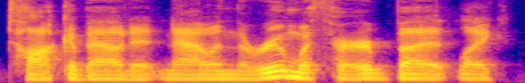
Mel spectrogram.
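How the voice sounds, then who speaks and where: A man's voice: on the low side, little pitch movement, moderate pace, a bit bright. A man talking casually as a player in a tabletop game. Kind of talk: casual chat.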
